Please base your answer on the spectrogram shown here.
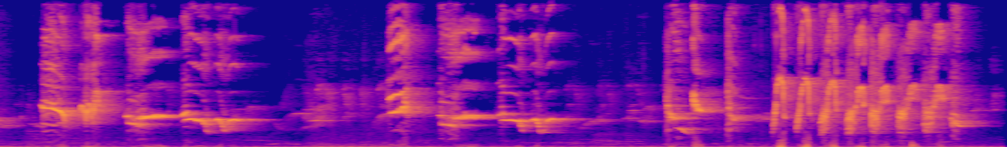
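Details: White-rumped shama lure song for provoking other shamas to sing, made of repeated short whistled phrases ending in a fast series of sharp rising notes, over a low steady hum.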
